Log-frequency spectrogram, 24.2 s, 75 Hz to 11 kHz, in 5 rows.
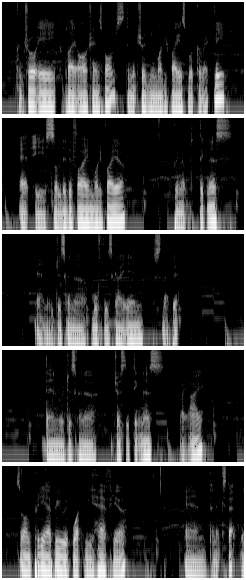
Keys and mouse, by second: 0.1 ctrl+a, 4.6-6.1 drag, 6.6-7.0 middle drag, 8.1-9.5 drag, 9.9 middle click, 10.8 g, 14.9 middle click, 15.6 shift+middle drag, 17.1-19.1 shift+drag, 19.8 middle click, 21.2-22.2 middle drag, 22.5 middle click.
